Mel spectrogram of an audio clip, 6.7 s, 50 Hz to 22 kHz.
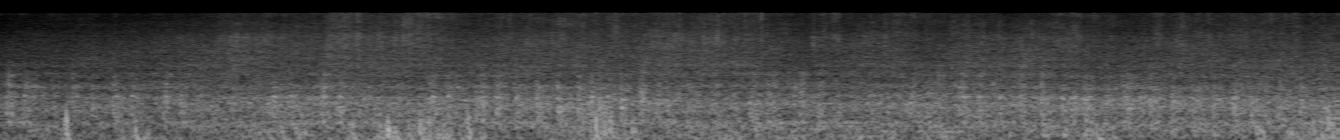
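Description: Kintetsu 21000 series Urban Liner limited-express electric train passing close by, a steady loud rush of wheels on rail with repeated clicks as the wheels cross rail joints. The sound swells just as the train arrives and stays level while the cars go by.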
